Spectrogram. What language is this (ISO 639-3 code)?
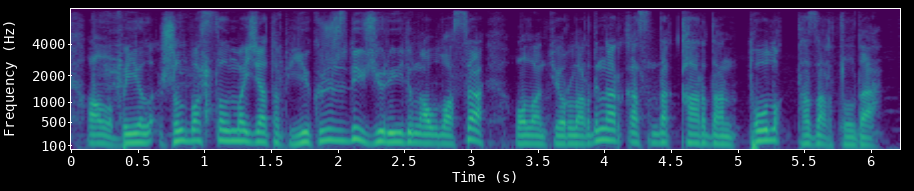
kaz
